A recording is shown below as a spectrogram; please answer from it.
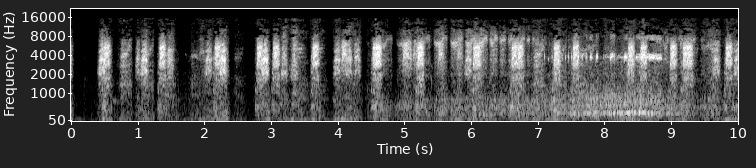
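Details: Night calls of common snipe used to lure birds into trapping nets: rapid, overlapping raspy scraping notes running almost continuously, with a faint lower hum beneath in the second half.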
